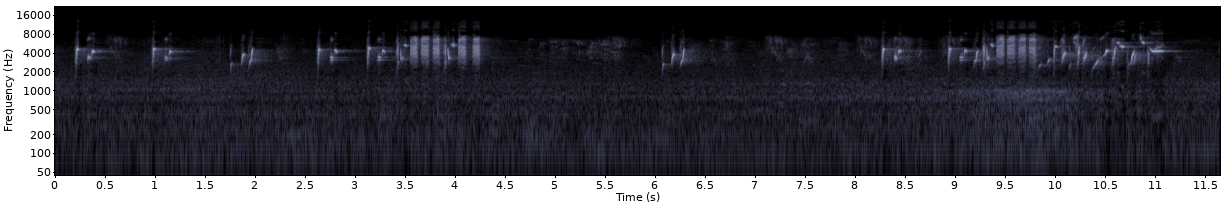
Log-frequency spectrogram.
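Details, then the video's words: European goldfinch song mixing sharp high chirps with harsh buzzy, rasping bursts that each last about a second, delivered in irregular phrases with short pauses between them. "تغريد حسون رائع"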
